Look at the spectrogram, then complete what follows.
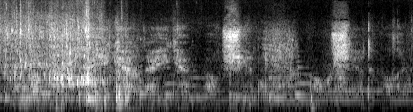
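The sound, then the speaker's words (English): Potassium cyanide is poured into a bucket in a short, rushing splash for about a second, then trails off while a soft whispering voice continues over a faint steady hum. “It's not only the fact that he is right now pouring potassium cyanide into a bucket in front of me that makes me wonder this.”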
